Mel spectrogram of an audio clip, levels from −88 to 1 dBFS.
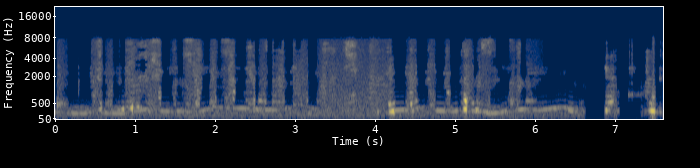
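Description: Speech over a speakerphone-style call, and the echo canceller is struggling. There's other side's voice leaking through from 0.0 to 3.19 s and again from 4.27 to 7.07 s. A second voice sits behind the talker at roughly 15 dB down. That's most likely loudspeaker playback getting back into the mic because the canceller didn't fully subtract it. Overlapping that leak, you get speech suppressed in double talk. Between 0.36 and 3.3 s the talker's level keeps ducking, as deep as around 25 dB, for something like a second and a half in total. From 4.25 to 5.91 s it happens again, around 20 dB deep and roughly a second's worth. From 6.8 s to the end at 7.6 s it's the worst, dropping around 40 dB, so the talker nearly vanishes. The canceller likely couldn't tell its own talker from the echo while both sides spoke, so it pulled everything down. Then at 6.19 to 6.42 s there's background gated by the echo canceller. 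The room tone falls away by about 19 dB for a fifth of a second or so and comes back, because the mic was clamped hard while the far end was playing. Across the whole clip the band tops out at 8 kHz, which fits an Opus call path running around 40 kbps.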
